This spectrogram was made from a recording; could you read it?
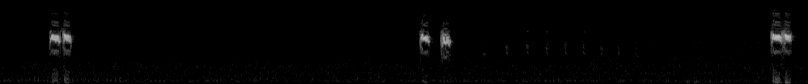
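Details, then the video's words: Sooty-headed bulbul chick calling three times with brief raspy double notes several seconds apart, with faint soft ticking between calls. "Suara Anak Burung Kutilang Bayi Kutilang"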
